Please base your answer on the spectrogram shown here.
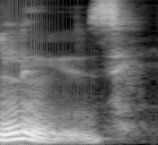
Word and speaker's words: lose: Lose spelled with double O pronounced with the voiceless fricatives.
